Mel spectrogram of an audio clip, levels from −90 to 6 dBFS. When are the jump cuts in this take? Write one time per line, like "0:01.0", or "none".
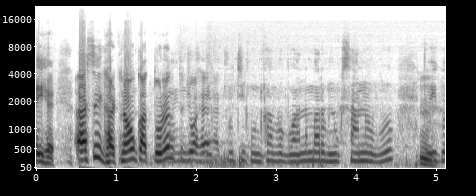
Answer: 0:02.0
